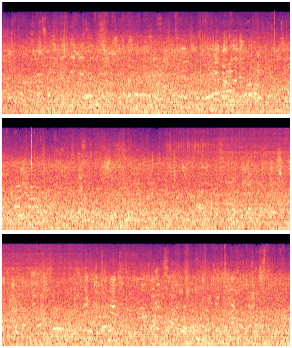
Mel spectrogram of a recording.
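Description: A crowd of people chatters outdoors in a wide open space.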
